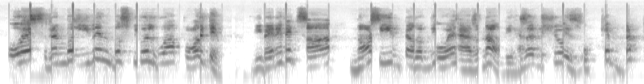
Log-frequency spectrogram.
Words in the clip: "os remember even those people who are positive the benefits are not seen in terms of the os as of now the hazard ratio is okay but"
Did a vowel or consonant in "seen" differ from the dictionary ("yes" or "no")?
yes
